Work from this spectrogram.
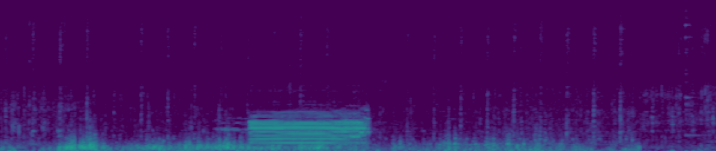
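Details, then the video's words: Village cow standing near a house, mooing because it wants grass to eat; one harmonic, fairly high-pitched moo lasting under a second, with rustling and faint background noise before and after. "Cow Mooing, Cow Sound, Cow Standing Near The House, Cow Want Grass Food"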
